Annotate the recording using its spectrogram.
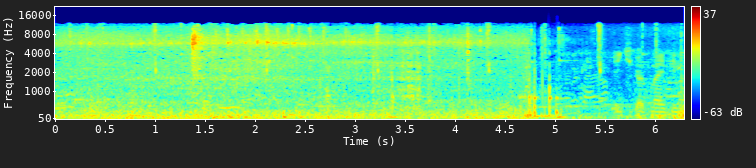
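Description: A motor vehicle engine running close by, a steady low rumble, with voices faint behind it. The rumble drops away sharply near the end.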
